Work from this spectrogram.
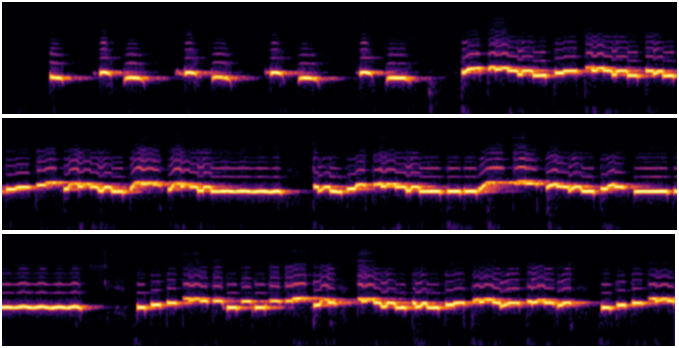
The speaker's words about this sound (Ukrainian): Ми називаємо зозулькою, а насправді це окарена. Це італійська назва, яка означає гусенятку. Можливо, первісна форма була якась гусенятка, але це вже дійсно професійний інструмент. Ну, ми кажемо зозулька, бо недобре зозулю імітують.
